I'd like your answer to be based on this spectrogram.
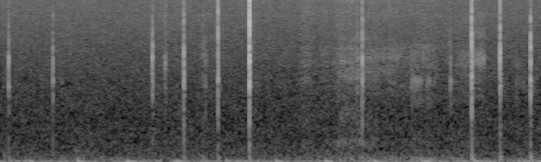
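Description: Long acrylic nails tap on a white Lindt Creation Crème Brûlée cardboard box holding a chocolate bar, held upright. Quiet, crisp clicks come slowly and irregularly, each dying away at once, over a low steady hiss.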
